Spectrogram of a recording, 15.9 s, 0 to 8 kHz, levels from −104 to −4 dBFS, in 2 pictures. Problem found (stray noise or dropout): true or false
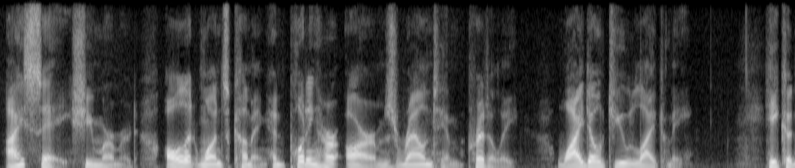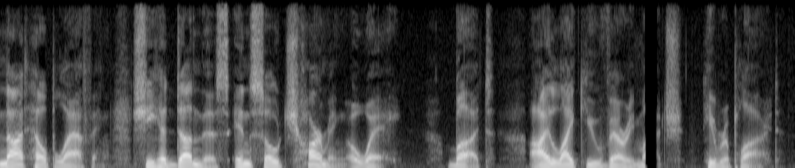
true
